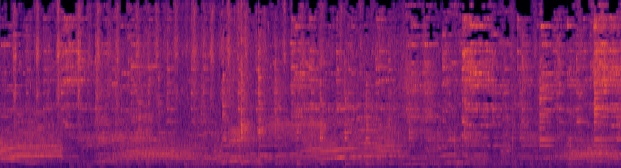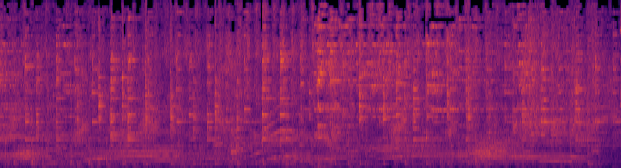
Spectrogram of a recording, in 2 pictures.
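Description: Free-jazz big band in dense collective improvisation: many overlapping sliding, swooping lines from horns and the players' voices. Under them run a steady low drone and a clatter of percussion.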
